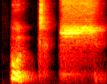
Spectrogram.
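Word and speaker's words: put: ফুট, এটা পাওনা ফাওনা এর মাঝামাঝি এ থেকে উচ্চারণ হবে ফুট।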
